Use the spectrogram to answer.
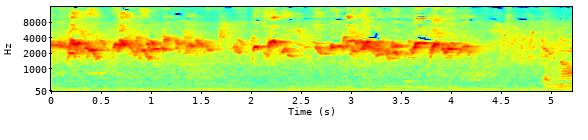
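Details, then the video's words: A red-whiskered bulbul, kept as a cage bird and prized for its good bearing, gives a lively, continuous string of high chirping, twittering phrases rising and falling; a brief voice cuts in at the very end. "Chào mào có nết đẹp mắt được nhiều Ae săn đón !"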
